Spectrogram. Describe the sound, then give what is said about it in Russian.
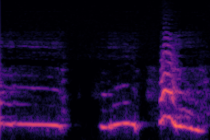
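A dog whines plaintively in an iron kennel in a garden at night. Three drawn-out, tonal whimpers are separated by short pauses, and the last one slides downward in pitch. “а в саду жалобно скулила собака в железной конуре.”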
